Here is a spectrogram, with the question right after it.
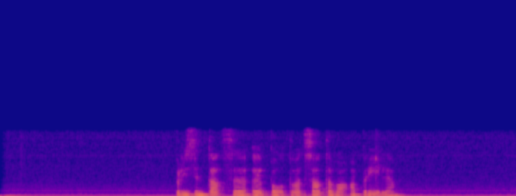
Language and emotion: Russian, neutral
